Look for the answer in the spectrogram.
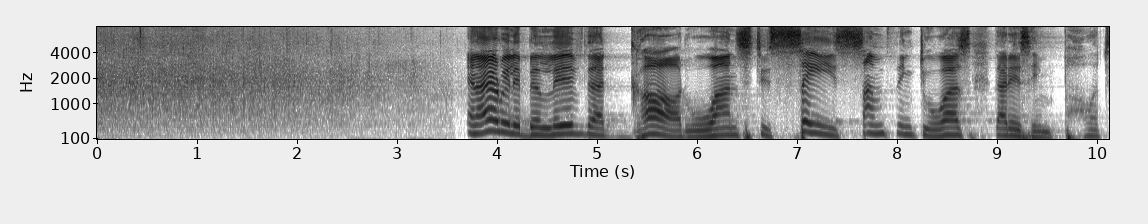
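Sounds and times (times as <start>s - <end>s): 
audience hand clapping: 0.0s - 3.6s
speech: 3.7s - 10.1s.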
